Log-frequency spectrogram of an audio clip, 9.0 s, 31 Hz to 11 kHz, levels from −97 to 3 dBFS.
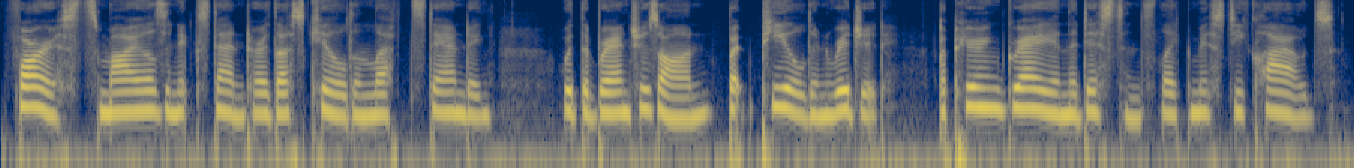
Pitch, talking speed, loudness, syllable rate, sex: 215 Hz, 175 wpm, -19 LUFS, 4.9 syllables/s, female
